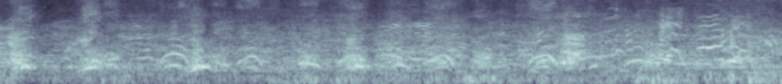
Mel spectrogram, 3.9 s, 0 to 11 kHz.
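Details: Afghan Hounds at an agility breed relay in Finland, 2013: a run of short, arched barks repeating roughly every half second against a steady crowd hubbub and voices.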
